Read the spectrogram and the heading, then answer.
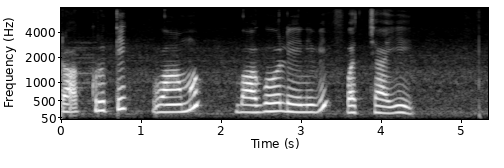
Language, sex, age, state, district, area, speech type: Telugu, female, 60+, Andhra Pradesh, East Godavari, rural, read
